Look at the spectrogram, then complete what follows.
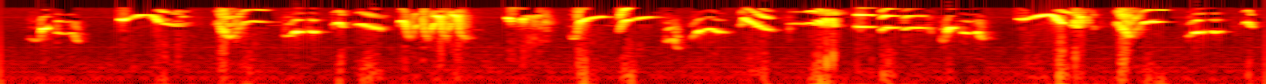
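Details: Energetic song of a poci-type Oriental magpie-robin, played to stir silent or untrained magpie-robins: fast mix of arching whistles, sharp chips and a rasping burst, continuous and highly varied.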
